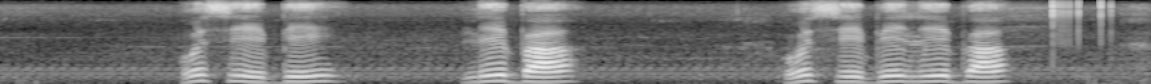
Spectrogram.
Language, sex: Southern Sotho, male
